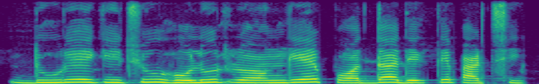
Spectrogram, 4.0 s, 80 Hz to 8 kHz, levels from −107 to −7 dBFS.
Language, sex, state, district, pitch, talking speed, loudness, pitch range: Bengali, female, West Bengal, Cooch Behar, 235 Hz, 105 wpm, -16 LUFS, 220-255 Hz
